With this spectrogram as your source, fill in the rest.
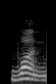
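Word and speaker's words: one: बट यहाँ ओ का pronunciation ना आउ नहीं आ रहा है, यहाँ वो ओ का प्रोनाउंसिएशन क्या हो रहा है, वन व, जिसको हिंदी में डब्ल्यू बोलते हैं, डब्ल्यू से व होता है।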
